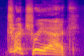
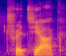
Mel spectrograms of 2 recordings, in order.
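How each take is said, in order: First: The name is said with an extra R sound. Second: The name is said without an extra R sound. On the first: The speaker calls it wrong. "There was not an extra R in that fucking name" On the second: The speaker calls it right. "At least he could say tretiak"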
